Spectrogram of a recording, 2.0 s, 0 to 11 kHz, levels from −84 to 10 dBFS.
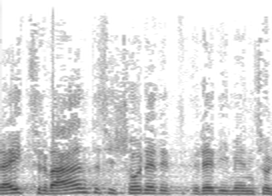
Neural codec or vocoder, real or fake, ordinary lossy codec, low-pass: none; real; none; none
